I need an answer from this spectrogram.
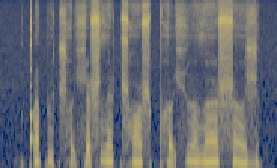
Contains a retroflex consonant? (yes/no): yes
